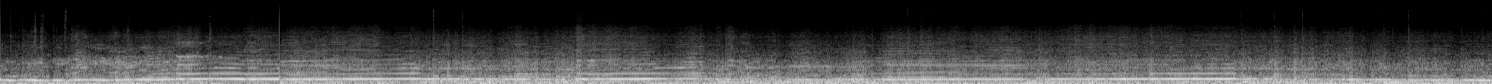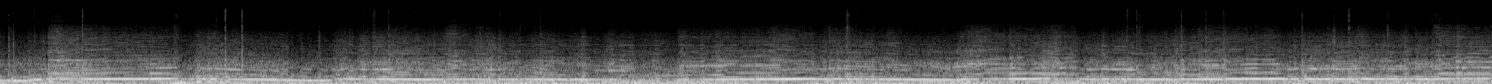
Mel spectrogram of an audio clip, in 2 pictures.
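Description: Honda Civic Type R EP3's 2.0-litre four-cylinder i-VTEC engine pulling hard, heard inside the cabin over tyre and road noise. The engine note holds fairly level, dips briefly twice about halfway through, and drops in pitch at the very end.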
